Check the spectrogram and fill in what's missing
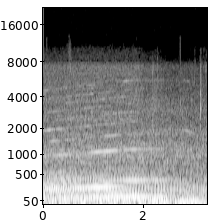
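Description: A Ford F-150 Super Snake truck accelerates hard and close, its engine note climbing steadily in pitch as it pulls through the gear.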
